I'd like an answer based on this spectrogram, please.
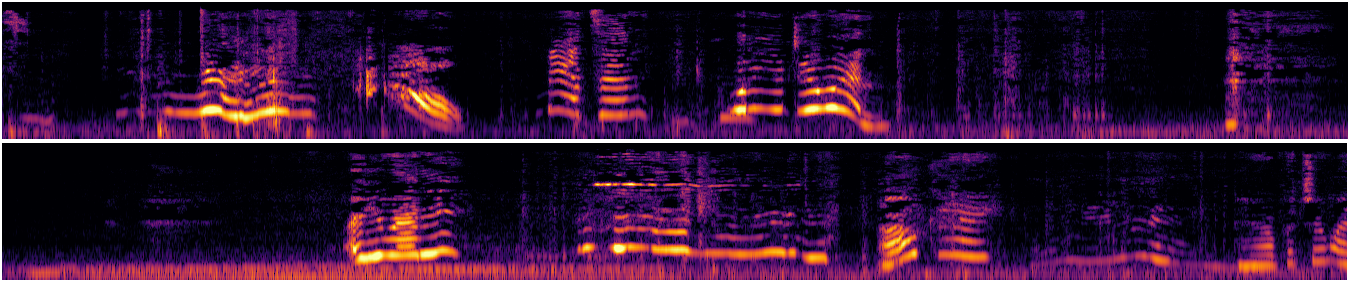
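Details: Key, a pet husky riding in a car near a school, answers a person with rising and falling yowled woo sounds in short bursts, mixed with human speech and low vehicle rumble.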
